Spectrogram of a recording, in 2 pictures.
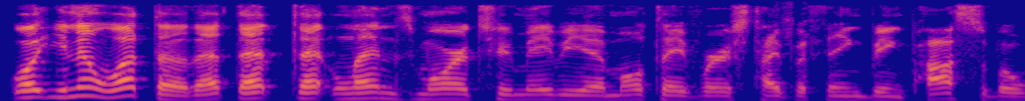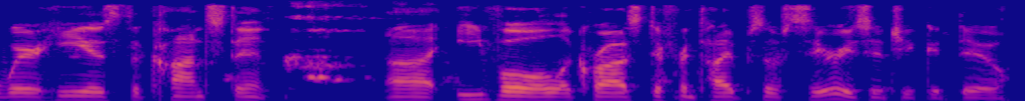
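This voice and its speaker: A man's voice: mid-range voice, moderate pace, dry recording, highs cut off. A man chatting casually as a podcast panelist, recapping a story in an informal way.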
